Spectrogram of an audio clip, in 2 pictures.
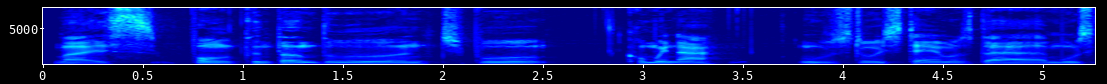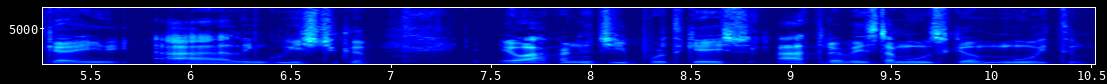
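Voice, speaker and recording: A man whose first language is English, hosting a podcast in careful learner's Portuguese, relaxed and casual. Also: lowish voice, unhurried. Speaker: podcast host and English teacher. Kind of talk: casual conversational interview.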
